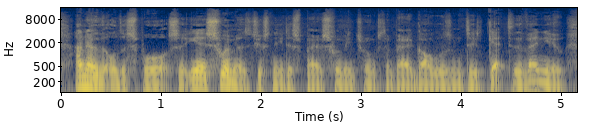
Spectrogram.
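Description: Very deep and low, a man's voice carries a dark, mellow tone and an English accent. The recording is very clean, with a silent background. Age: 60s. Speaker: cycling coach. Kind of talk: interview monologue.

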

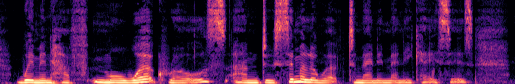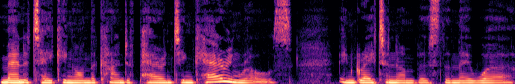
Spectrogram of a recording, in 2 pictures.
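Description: A woman with an English accent and a dark, mellow tone, medium pitch, ordinary pitch variation and a moderate pace, on a very clean recording with a silent background. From England. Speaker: psychology professor. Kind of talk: academic discussion.

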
